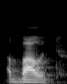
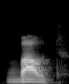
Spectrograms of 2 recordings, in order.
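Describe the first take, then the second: First: A very light vowel comes before 'bout'. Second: The word starts directly with 'bout'. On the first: The speaker calls it right. "अ एकदम हल्का उच्चारित कर रहे हैं" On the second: The speaker calls it wrong. "बाउट नहीं बोल रहे"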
